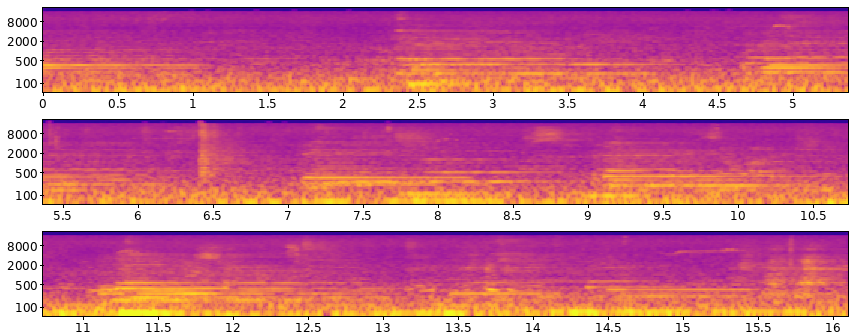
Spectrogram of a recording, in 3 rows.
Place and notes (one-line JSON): {"title": "Köln, Maastrichter Str., backyard balcony - summer evening ambience", "date": "2013-07-17 21:10:00", "description": "neigbour's practising guitar, people on the balconies, swifts\n(Sony PCM D50, DPA4060)", "latitude": "50.94", "longitude": "6.93", "altitude": "57", "timezone": "Europe/Berlin"}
